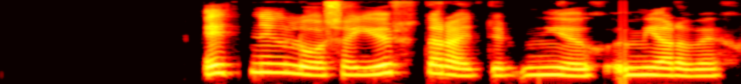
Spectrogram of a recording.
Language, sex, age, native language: Icelandic, female, 12, Icelandic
